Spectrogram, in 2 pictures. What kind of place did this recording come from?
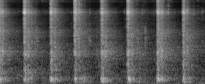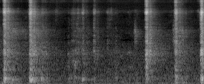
residential area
